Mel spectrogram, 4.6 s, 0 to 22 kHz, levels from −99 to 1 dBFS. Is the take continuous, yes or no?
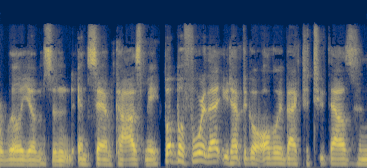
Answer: yes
